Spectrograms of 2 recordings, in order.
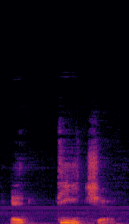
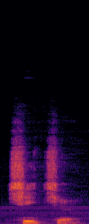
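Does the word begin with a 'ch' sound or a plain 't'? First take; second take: t; ch. First: The first sound is a plain t. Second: The first sound is said like ch. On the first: The speaker calls it right. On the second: The speaker calls it wrong. "pronunciar o T como ch ... não, está errado"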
